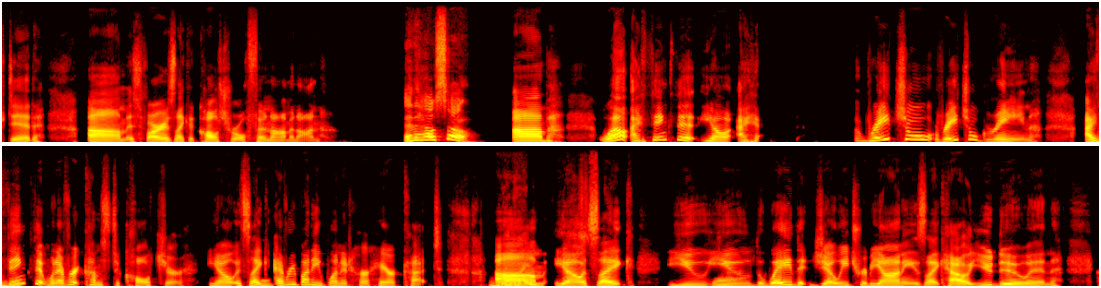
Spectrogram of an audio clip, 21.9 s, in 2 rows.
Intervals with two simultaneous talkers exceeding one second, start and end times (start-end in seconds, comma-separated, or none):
none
